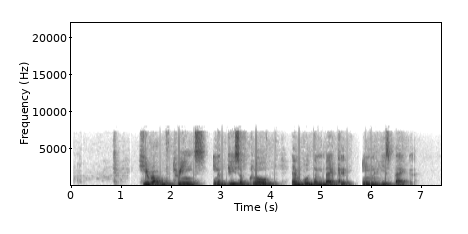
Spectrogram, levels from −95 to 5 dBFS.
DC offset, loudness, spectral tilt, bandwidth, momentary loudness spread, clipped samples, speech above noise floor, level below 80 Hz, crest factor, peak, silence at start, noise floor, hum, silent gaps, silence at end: under 0.1%; -18 LUFS; -6.5 dB/octave; 7.8 kHz; 9 LU; under 0.1%; 53 dB; -46 dBFS; 16 dB; -2 dBFS; 0.85 s; -70 dBFS; none; none; 0.6 s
